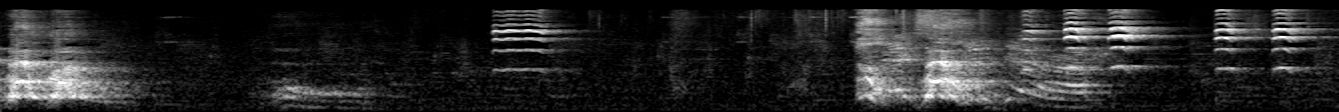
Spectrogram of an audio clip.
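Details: Schnauzer giving two bursts of loud, rough barks, one at the opening and a longer one past the middle. Each is followed by trailing yelps and high, squeaky chirps repeated in quick sets.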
